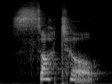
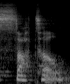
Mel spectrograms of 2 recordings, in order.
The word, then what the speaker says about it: subtle: So again, another super easy rule for you to remember about silent letters. And our final word. The hint was subtle, silent B. The hint was subtle.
